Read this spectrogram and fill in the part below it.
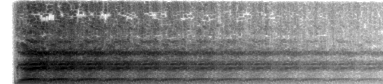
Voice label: gaay reverb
